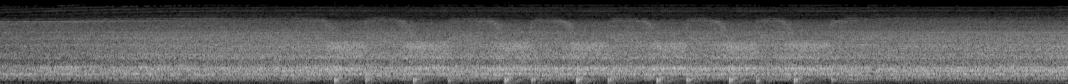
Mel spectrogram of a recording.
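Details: Electrolux model XII vacuum cleaner (1930–1936) motor running on a voltage regulator. Steady, smooth hum with an airy whistle of intake air as it sucks onto the board, no crackle or scraping, and only a faint old-bearing murmur. Runs fine.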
